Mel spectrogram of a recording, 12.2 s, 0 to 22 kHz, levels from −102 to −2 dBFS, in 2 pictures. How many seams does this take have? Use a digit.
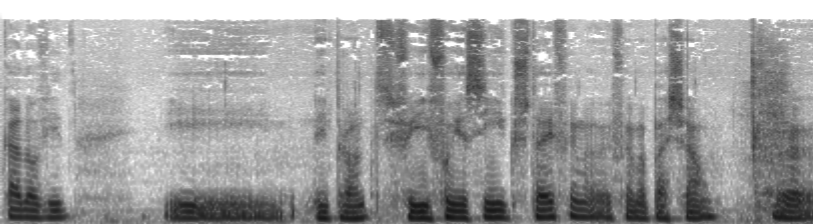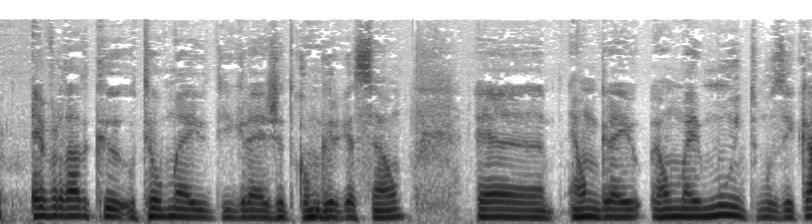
0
